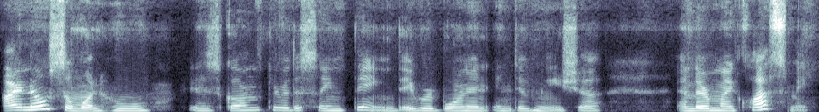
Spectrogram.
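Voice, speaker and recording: A woman's voice: fairly high pitch, fairly even intonation, normal speed, creaky, darkish tone, dry recording, clean studio sound. A woman streamer chatting casually to her viewers during a reaction stream, rambling and hesitant with lots of fillers. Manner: talks to chat directly. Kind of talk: casual livestream reaction chat.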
